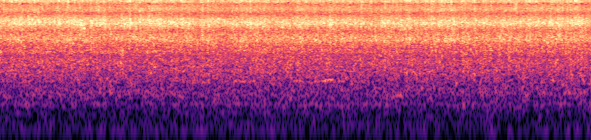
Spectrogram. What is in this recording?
Sound effects > Natural elements and explosions
WATRFoun-Samsung Galaxy Smartphone, CU Short Pump Town Center-Water Fountain Nicholas Judy TDC
A water fountain running. Looped. Recorded at Short Pump Town Center.
loop, water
